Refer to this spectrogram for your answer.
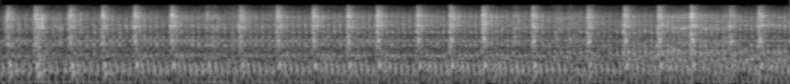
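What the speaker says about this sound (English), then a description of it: "So now when you kickstart it, you're going to want to give it a little bit of throttle just to get her started" A dirt bike engine runs steadily after a kickstart, its rapid, even firing pulses loud and close, holding a continuous idle rhythm throughout with no talking.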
